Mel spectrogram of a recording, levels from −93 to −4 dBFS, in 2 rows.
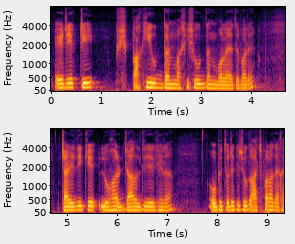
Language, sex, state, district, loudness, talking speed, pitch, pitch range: Bengali, male, West Bengal, Kolkata, -17 LUFS, 130 wpm, 140 Hz, 130-150 Hz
